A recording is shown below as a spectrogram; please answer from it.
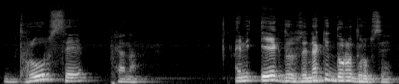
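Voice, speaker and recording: This physics teacher, a man with a Bihari Hindi accent, has a fairly high, animated voice that is darkish and a bit rough, moving at a moderate pace. He keeps repeating terms and tags lines with "समझे?" and "है ना", answering his own questions as he goes.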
